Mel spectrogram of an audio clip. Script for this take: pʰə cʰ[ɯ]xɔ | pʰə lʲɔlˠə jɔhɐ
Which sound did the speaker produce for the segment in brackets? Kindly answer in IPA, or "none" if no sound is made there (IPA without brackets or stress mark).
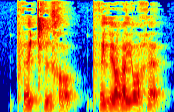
ɯ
